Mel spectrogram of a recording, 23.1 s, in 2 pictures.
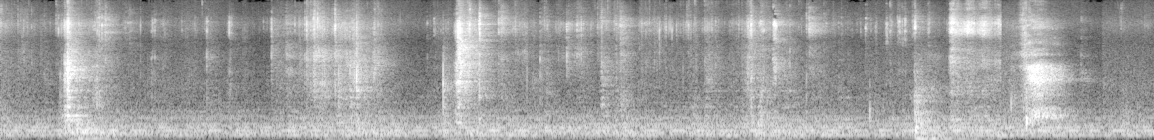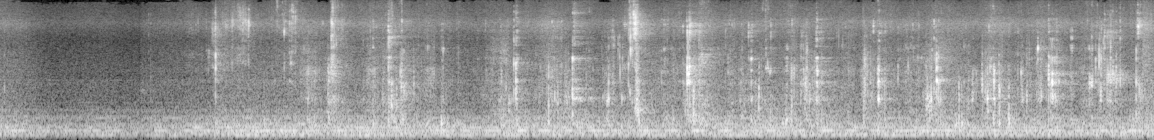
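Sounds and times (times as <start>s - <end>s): person chewing steak: 13.6s - 23.0s.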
